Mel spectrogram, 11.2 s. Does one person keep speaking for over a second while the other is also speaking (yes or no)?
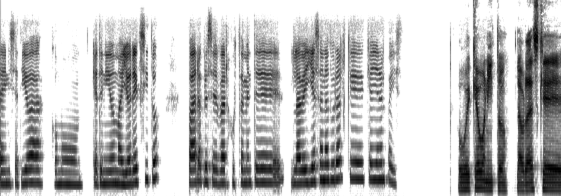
no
